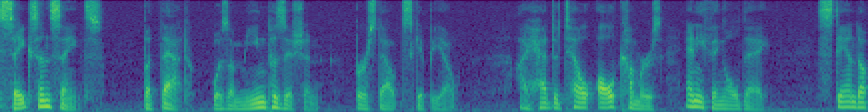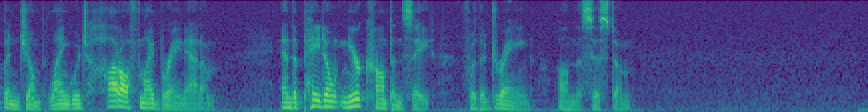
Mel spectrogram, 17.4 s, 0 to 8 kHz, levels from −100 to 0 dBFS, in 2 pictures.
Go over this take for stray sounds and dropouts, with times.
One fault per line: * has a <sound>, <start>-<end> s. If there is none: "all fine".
all fine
